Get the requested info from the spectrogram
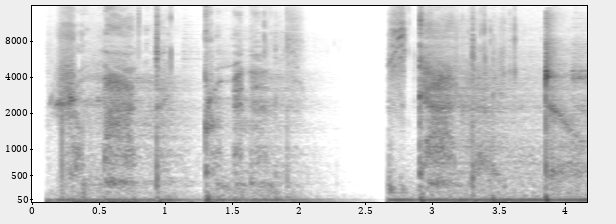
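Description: Breathy whispering in two stretches, broken by a brief silence about two and a half seconds in, over a low hum.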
